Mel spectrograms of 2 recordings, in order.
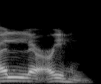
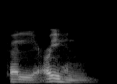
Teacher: terdapat huruf ain yang menghadapi huruf ha yang makhraj keduanya berdekatan, maka jelaskanlah bunyi keduanya. Jadi ain dengan ha biasanya ketika berdekatan, terkadang ainnya yang lemah pun terkadang ha-nya yang lemah.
